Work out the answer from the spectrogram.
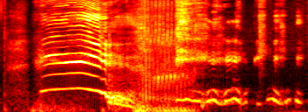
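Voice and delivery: long high whinny with laughter; second horse neigh. Pretend. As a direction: neigh again, laughing through it. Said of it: "let me try one more time".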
